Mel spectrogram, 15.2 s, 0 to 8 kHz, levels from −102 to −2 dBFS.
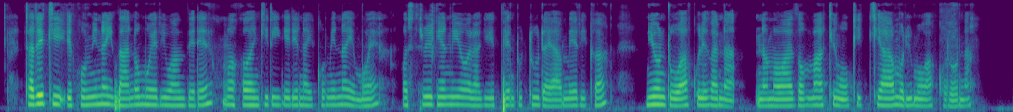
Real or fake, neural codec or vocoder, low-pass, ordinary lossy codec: fake; codec, 16 kHz, 4 kbps, X-Codec, WavLM features, trained on Multilingual LibriSpeech; 7.2 kHz; none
